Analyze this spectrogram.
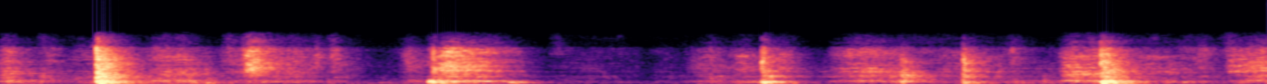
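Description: Feet and hands thumping onto a garage floor during burpees: about four heavy thumps, roughly a second and a half apart, with softer scuffs between.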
